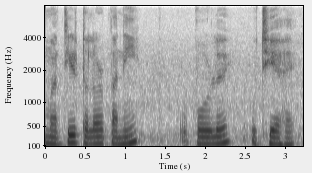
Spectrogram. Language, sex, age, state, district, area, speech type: Assamese, male, 60+, Assam, Darrang, rural, spontaneous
